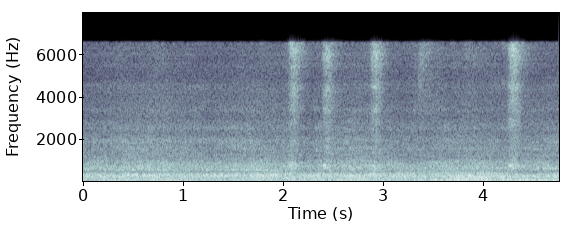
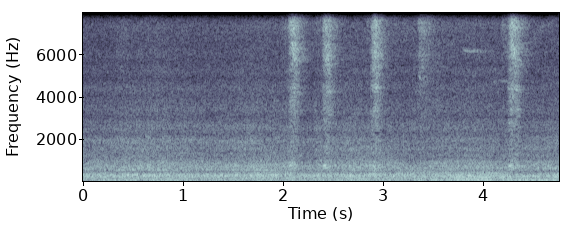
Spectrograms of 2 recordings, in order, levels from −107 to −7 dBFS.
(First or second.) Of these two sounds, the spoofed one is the first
